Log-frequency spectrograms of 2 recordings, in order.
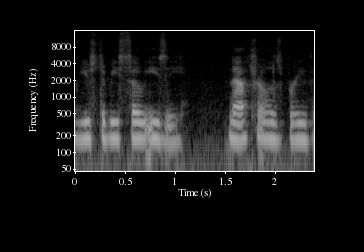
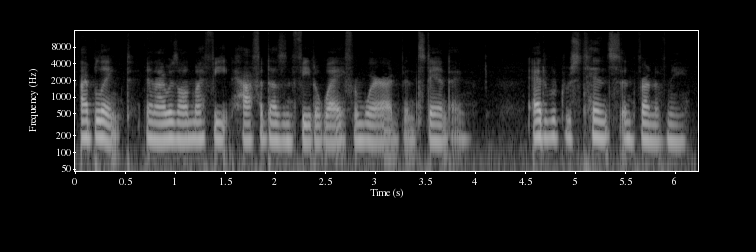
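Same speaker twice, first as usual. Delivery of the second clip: ordinary delivery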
